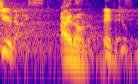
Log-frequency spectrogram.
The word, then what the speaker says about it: Giudice: Just tell me the pronouncer. I'm like, it's Giudice. You know, Billy Bush email. They're like, how do I say? And then I'm like, it's just Giudice. You know, I don't know. It's Giudice.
